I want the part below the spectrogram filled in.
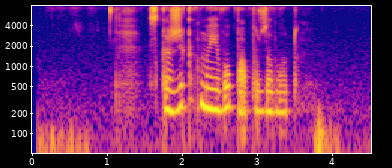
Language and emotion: Russian, neutral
